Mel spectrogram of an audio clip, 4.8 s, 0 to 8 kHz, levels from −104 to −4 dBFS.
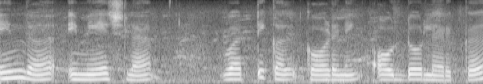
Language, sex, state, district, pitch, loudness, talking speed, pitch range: Tamil, female, Tamil Nadu, Chennai, 180 Hz, -15 LUFS, 75 wpm, 175-190 Hz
